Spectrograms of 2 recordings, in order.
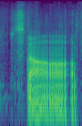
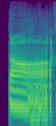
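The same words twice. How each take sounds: First: Breathless whispered Stop. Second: Said in the usual way. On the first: Real, not acted. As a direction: whisper the word Stop as if pleading. Begging the slime to stop sticking.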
